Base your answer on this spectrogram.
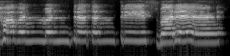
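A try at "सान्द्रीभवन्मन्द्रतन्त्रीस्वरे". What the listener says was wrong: Mandra Tantri Sware. Could you pronounce that again? It's not mantra.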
